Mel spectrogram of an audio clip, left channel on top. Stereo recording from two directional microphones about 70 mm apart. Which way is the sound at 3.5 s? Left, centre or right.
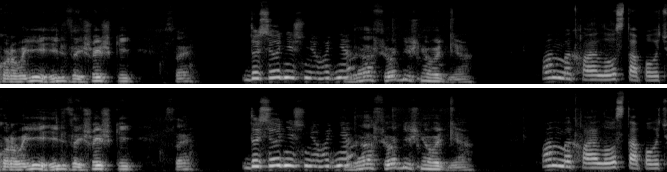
Right.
